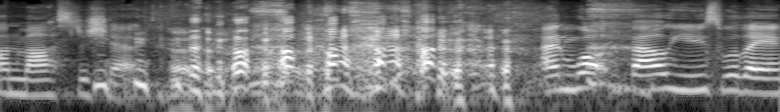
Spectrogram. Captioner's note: laughter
